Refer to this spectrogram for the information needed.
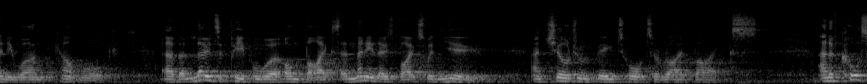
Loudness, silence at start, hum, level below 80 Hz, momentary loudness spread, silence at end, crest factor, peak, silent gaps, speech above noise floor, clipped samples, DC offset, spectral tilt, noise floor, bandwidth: -36 LUFS; 0 s; none; -76 dBFS; 14 LU; 0 s; 18 dB; -18 dBFS; none; 22 dB; under 0.1%; under 0.1%; -5.5 dB/octave; -58 dBFS; 11.5 kHz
